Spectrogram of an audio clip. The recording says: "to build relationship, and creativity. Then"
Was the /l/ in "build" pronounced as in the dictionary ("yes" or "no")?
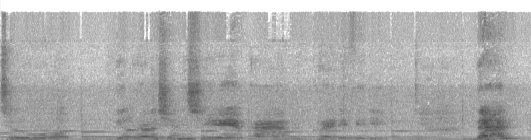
no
